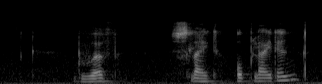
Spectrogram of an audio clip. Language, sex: Afrikaans, female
